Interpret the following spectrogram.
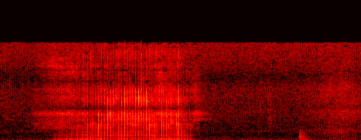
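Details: Owner unsure whether it is flatulence or snoring: one long rattling, fluttering breath over a second, then quiet with a brief snort; a single snore.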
